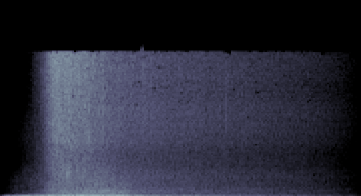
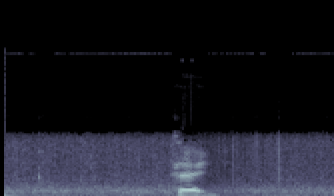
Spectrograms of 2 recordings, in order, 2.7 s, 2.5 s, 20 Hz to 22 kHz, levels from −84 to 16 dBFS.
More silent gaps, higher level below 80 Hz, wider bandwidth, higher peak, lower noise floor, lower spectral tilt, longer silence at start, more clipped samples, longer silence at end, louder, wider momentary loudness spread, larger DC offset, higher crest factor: neither; first, -28 dBFS vs -44 dBFS; first, 16.5 kHz vs 7.4 kHz; second, -4 dBFS vs 0 dBFS; first, -54 dBFS vs -33 dBFS; about the same, -3.5 dB/octave vs -3 dB/octave; about the same, 0 s vs 0.05 s; neither; first, 0.75 s vs 0 s; second, -20 LUFS vs -14 LUFS; first, 24 LU vs 19 LU; neither; about the same, 20 dB vs 20 dB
